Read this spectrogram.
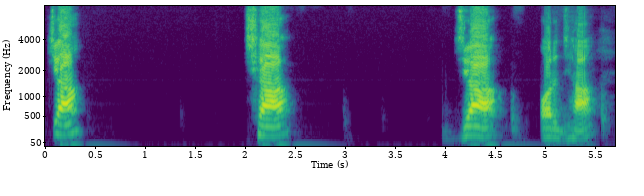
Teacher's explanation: चार वर्णों को हिंदी व्याकरण में स्पर्श संघर्ष की श्रेणी में रखा गया है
